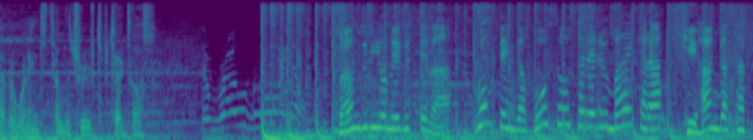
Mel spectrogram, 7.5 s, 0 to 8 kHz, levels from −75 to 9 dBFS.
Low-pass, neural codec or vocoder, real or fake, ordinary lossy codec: 7.2 kHz; vocoder, 44.1 kHz, 128 mel bands every 512 samples, BigVGAN v2; fake; none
